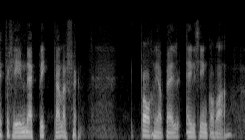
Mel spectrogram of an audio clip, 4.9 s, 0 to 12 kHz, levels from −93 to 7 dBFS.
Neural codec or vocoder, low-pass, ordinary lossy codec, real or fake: codec, 16 kHz, 1 kbps, FunCodec, trained on LibriTTS, 50 frames a second; 7.2 kHz; none; fake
